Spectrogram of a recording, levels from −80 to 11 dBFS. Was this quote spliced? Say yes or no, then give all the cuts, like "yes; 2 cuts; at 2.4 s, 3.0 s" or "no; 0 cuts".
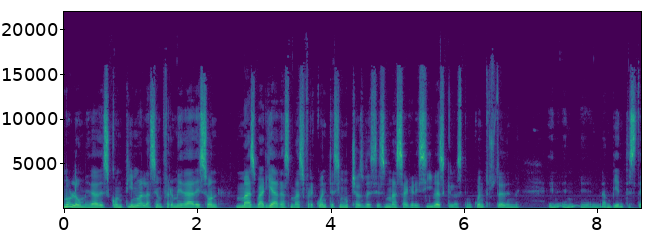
no; 0 cuts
